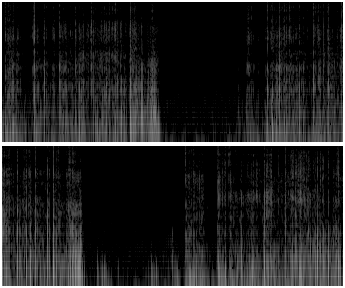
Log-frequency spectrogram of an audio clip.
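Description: A thin wooden stick scrapes and scratches across the gritty abrasive surface of a rectangular foam sanding sponge. Dense, rapid scratching comes in three bursts separated by short quiet pauses, with a brief gap inside the last one. The scratching is broadband and rough, with most of its energy weighted toward the low end.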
